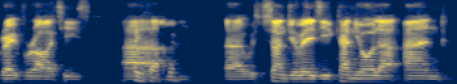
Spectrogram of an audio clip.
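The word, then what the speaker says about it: Canaiolo: With Sangiovese, Cagnola, and Colorino, maybe. Exactly. That's the correct perfect pronunciation.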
